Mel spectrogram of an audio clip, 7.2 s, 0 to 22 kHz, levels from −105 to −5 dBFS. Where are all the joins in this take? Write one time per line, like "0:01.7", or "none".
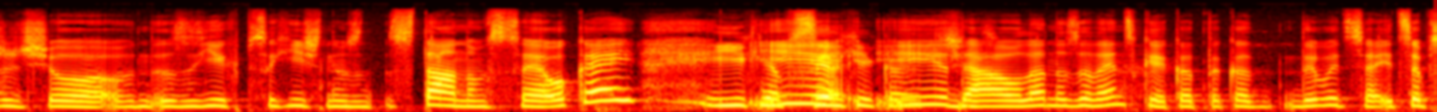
none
